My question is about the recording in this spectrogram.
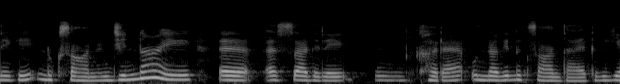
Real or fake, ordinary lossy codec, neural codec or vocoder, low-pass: real; none; none; none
